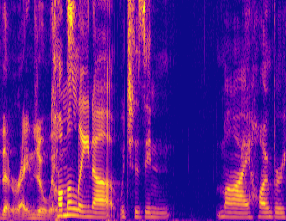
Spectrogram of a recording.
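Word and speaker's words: Komalina: You say her name was Thumbelina? Comalina, like a Komodo dragon.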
